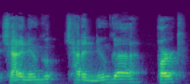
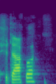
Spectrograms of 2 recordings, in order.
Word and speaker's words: Chautauqua: Is it Chattanooga Park? Is that how you say it? – Chautauqua.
